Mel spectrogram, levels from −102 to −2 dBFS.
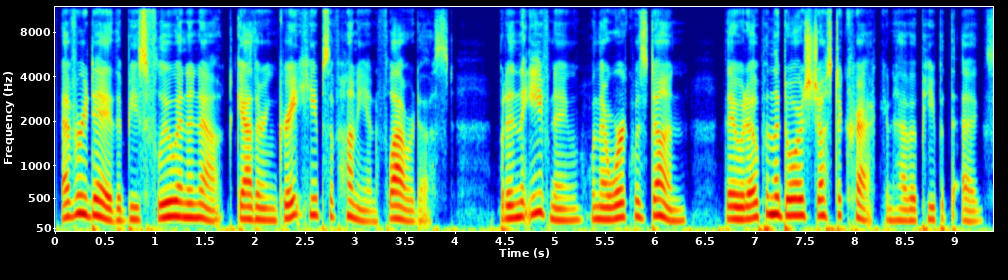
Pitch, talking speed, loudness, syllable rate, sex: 200 Hz, 255 wpm, -17 LUFS, 5.9 syllables/s, female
